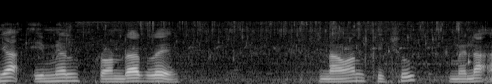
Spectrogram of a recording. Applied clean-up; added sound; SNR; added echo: none; Sink (filling or washing) / Water tap, faucet; 19 dB; none.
